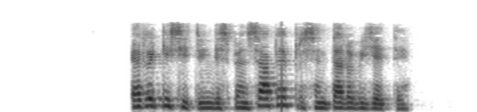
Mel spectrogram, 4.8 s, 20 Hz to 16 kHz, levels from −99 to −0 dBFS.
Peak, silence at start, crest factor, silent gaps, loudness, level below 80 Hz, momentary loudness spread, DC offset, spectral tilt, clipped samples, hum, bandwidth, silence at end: -6 dBFS; 1.3 s; 18 dB; none; -24 LUFS; -70 dBFS; 6 LU; under 0.1%; -5.5 dB/octave; under 0.1%; none; 7.6 kHz; 0.7 s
